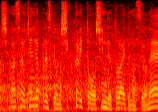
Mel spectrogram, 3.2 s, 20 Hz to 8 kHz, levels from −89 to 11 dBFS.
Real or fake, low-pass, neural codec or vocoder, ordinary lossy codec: real; none; none; none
